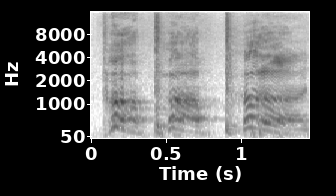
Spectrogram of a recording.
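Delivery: loud, high puffs of impact; punched-face sputtering. Acted. Game master voices Stucky getting punched, loud sputtering. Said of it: "Stucky's like".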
